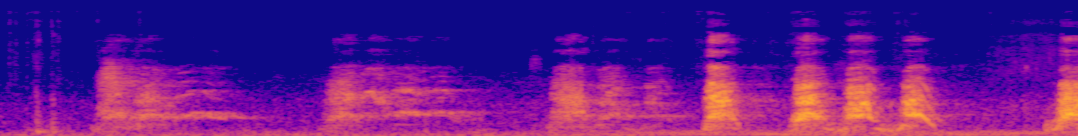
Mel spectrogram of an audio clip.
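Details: Mini Dachshund outdoors during a ball-chasing game with Daisy, Charlie and Lucy, Charlie being the barker: softer drawn-out woofs at first, then a run of loud, evenly spaced sharp barks, about three per second, ending with one more bark.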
